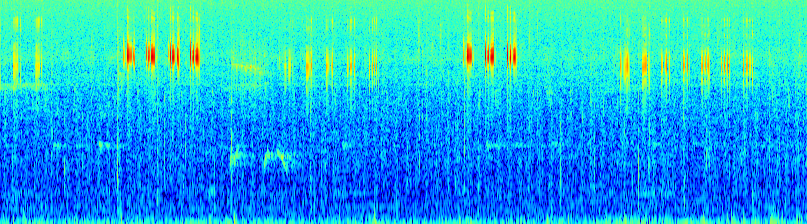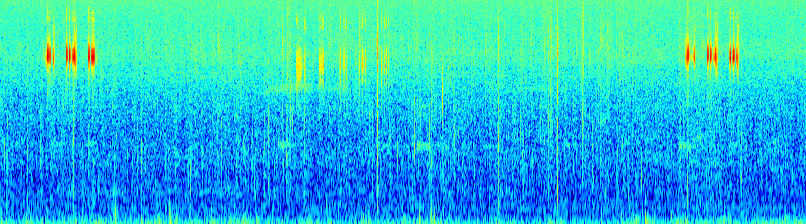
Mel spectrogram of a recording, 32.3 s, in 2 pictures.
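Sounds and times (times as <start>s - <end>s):
soft steady hiss: 0.0s - 32.2s
pumpkin toadlet calls: 2.4s - 4.0s, 9.3s - 10.4s, 17.0s - 18.1s, 29.8s - 30.9s.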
